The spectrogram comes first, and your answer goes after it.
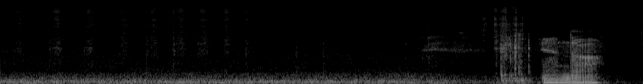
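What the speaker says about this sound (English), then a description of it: "give it a spray, and then you'll see the glue will just kind of distribute itself." Soft background rustle and faint handling noises, then a couple of short, sharp hissing sprays of glue from a spray bottle near the end.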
